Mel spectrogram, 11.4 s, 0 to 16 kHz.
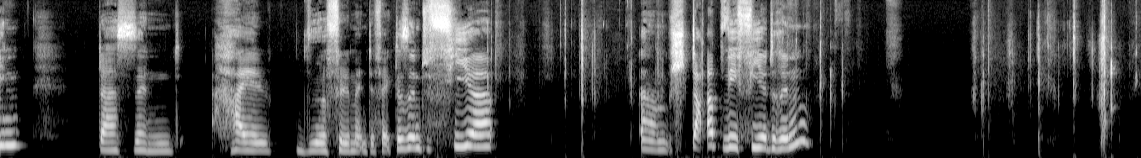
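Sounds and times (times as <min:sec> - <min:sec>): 
speech: 0:00.0 - 0:05.0, 0:06.4 - 0:08.3
crinkling plastic of child-resistant packaging of a dice set: 0:04.7 - 0:08.6, 0:09.7 - 0:11.4.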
